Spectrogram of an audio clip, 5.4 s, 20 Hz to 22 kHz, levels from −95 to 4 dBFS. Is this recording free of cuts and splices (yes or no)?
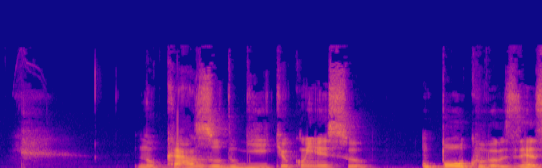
yes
